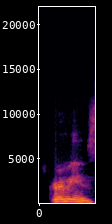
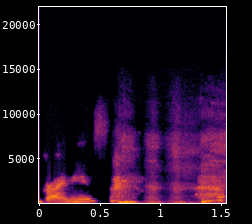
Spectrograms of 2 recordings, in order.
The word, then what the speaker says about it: Grimmies: what's that all about grimmies thank you for pronouncing it correctly some people have called them grimies that's like reaper right grim reapers yeah okay good yeah they're groomies yeah so this i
